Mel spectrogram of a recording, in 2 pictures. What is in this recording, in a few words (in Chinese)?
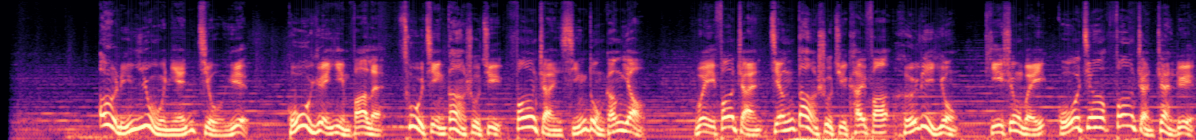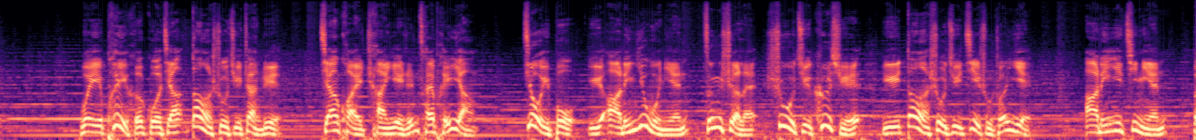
男 教育部新增专业（正式）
